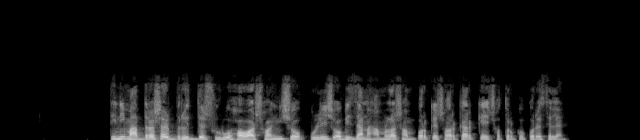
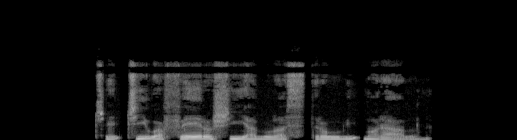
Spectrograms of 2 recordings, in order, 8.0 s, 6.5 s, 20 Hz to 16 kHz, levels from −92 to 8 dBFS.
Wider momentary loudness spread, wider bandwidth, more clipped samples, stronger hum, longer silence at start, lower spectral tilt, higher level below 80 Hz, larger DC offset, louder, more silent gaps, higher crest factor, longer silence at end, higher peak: about the same, 10 LU vs 12 LU; second, 6.8 kHz vs 9.4 kHz; neither; neither; first, 1.4 s vs 1.2 s; first, -7.5 dB/octave vs -5 dB/octave; first, -58 dBFS vs -74 dBFS; neither; first, -22 LUFS vs -29 LUFS; second, none vs 1.52-1.58 s, 3.81-3.87 s; about the same, 20 dB vs 16 dB; second, 0.95 s vs 1.1 s; first, -4 dBFS vs -14 dBFS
